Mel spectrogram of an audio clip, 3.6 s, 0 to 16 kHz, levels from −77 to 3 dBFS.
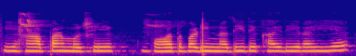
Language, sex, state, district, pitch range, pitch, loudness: Hindi, female, Uttar Pradesh, Lalitpur, 235-240 Hz, 240 Hz, -16 LUFS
